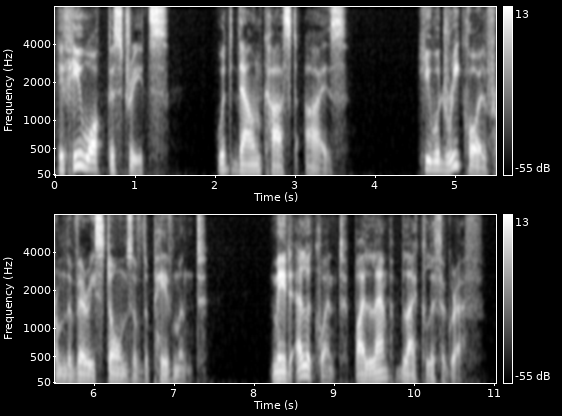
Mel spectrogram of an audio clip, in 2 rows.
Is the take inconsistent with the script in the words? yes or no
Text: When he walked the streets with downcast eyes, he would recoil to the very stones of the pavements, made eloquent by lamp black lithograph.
yes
